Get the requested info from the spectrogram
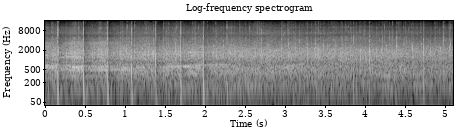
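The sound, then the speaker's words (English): A lecture audience in Cambridge applauds the course's teaching staff, a dense wash of many hands clapping at an even loudness with sharper individual claps popping out, continuing throughout without voices. “And so if we could, a huge round of applause for the entirety of the teaching staff.”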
